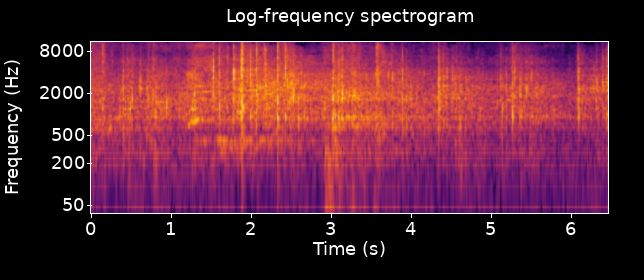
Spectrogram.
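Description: Hockey sticks clack and pucks smack sharply, echoing in a large rink.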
